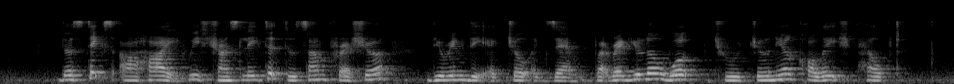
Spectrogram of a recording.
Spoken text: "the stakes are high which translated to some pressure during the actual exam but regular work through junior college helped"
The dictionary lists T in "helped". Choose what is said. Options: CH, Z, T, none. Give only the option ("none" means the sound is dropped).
T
